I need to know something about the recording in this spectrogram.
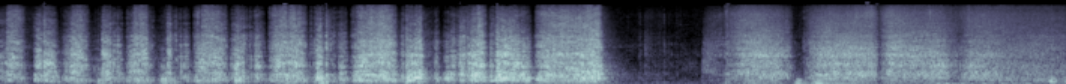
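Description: A hand plane shaves wood at a workbench, leaving shavings, in a quick run of rhythmic, raspy strokes, fairly loud, then a brief pause before one long, continuous scraping pass.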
